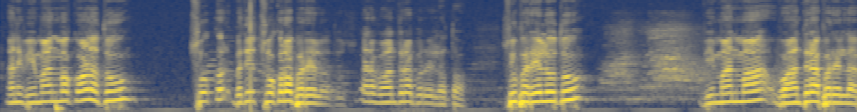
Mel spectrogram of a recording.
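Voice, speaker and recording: A high-pitched man with a Gujarati accent teaches a group of children. He leads a memory exercise, asking questions and repeating them to coax the class along. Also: a bit bright. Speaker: camp teacher. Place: indoor camp hall with children.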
